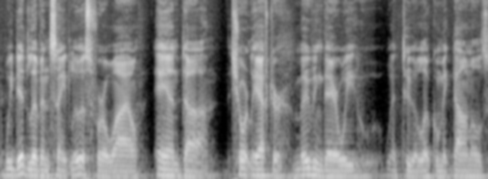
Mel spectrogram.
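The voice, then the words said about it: Southern Mississippi accent. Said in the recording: “you got an accent, even in the South ... I speak Mississippi”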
